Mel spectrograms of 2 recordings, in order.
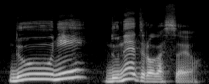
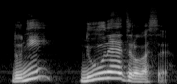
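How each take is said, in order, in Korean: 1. 첫 번째 눈은 길고, 두 번째 눈은 짧아요. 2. 첫 번째 눈은 짧고, 두 번째 눈은 길어요.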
